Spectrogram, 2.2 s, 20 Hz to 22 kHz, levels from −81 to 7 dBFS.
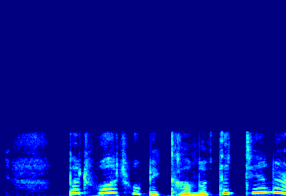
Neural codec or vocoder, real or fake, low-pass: vocoder, 22.05 kHz, 80 mel bands, WaveNeXt; fake; 7.2 kHz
